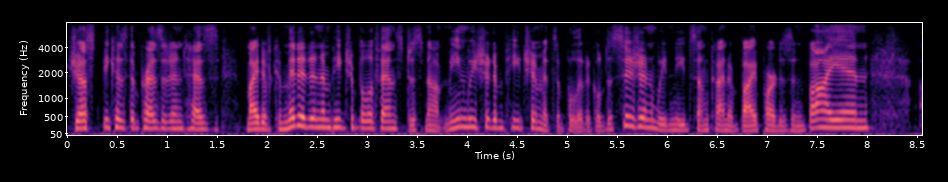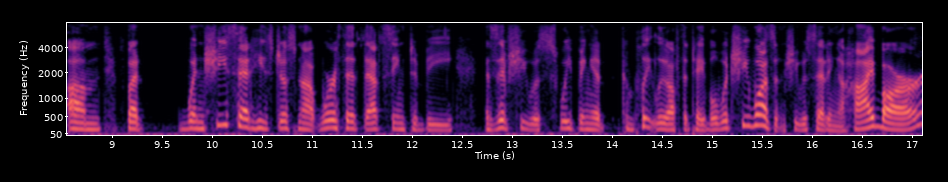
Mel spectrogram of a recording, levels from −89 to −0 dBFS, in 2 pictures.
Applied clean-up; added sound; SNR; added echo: none; none; none; none.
